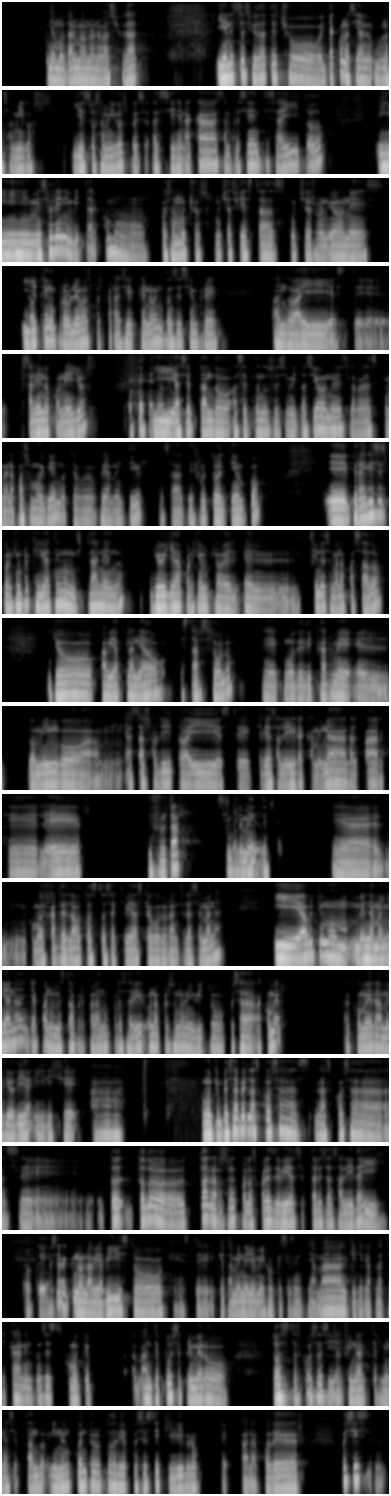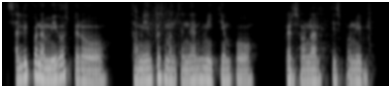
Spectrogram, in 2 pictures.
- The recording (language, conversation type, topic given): Spanish, advice, ¿Cómo puedo equilibrar el tiempo con amigos y el tiempo a solas?
- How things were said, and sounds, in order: chuckle; other background noise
